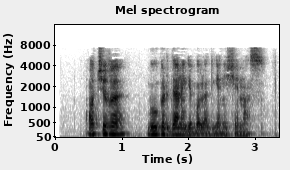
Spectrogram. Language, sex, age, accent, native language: Uzbek, male, 18-24, Toshkent shahri, Uzbek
